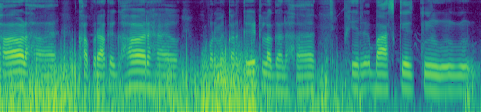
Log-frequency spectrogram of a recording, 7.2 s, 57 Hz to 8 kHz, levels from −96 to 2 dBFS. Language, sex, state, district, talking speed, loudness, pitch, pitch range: Hindi, male, Bihar, Jamui, 135 wpm, -22 LUFS, 150 Hz, 140-155 Hz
